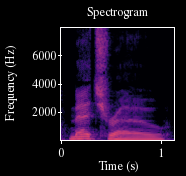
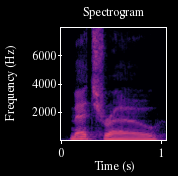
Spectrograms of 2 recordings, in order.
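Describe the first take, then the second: No difference in how they are said.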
